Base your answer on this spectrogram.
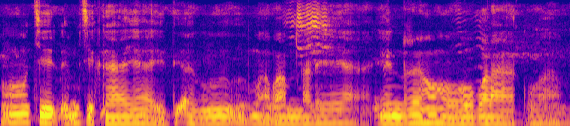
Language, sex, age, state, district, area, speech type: Santali, male, 60+, Odisha, Mayurbhanj, rural, spontaneous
